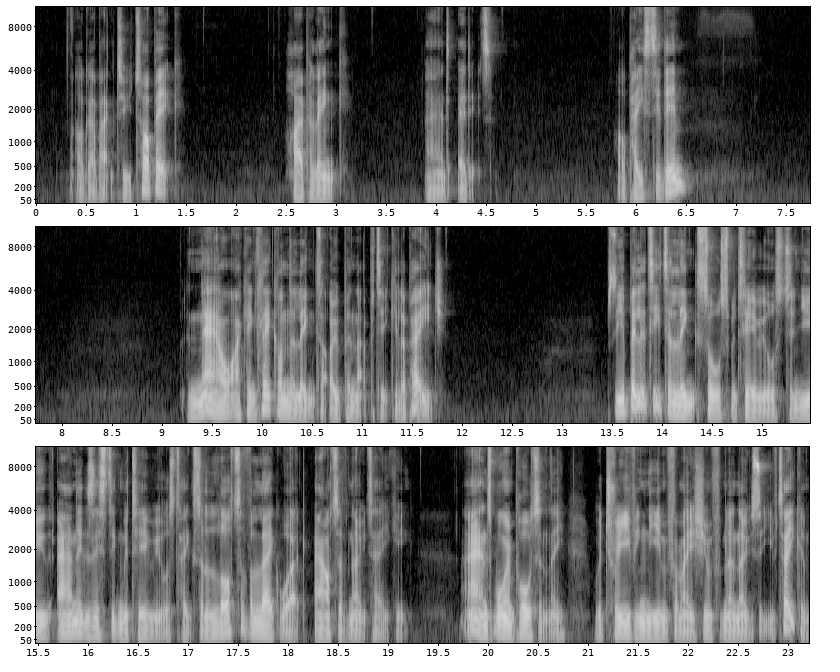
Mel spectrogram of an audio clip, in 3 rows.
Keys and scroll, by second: 6.1 super+v, 7.6 Return.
